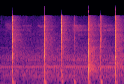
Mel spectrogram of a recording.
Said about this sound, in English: As one of his potters slaps clay before putting it on the wheel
